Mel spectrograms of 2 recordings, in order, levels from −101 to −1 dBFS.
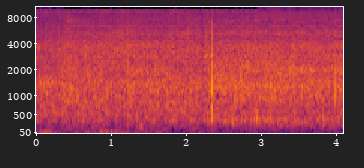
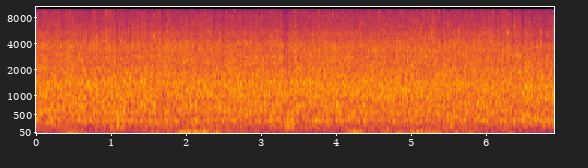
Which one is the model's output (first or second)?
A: first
